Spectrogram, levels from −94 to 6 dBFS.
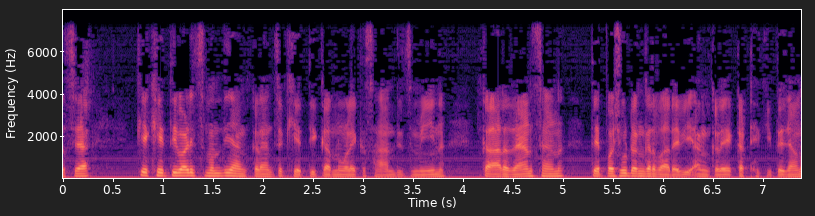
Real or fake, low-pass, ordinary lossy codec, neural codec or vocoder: real; 7.2 kHz; none; none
